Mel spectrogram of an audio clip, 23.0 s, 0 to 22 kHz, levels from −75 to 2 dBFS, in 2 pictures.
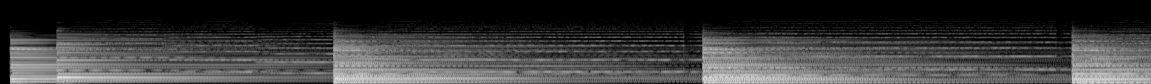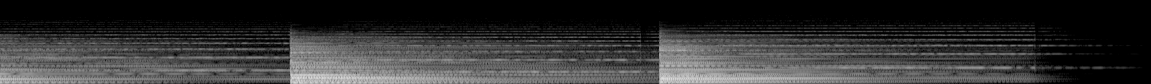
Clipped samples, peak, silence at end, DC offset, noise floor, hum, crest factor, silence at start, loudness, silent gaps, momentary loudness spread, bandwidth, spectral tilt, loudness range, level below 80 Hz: under 0.1%; 0 dBFS; 1.15 s; under 0.1%; -63 dBFS; none; 16 dB; 0.1 s; -16 LUFS; none; 20 LU; 8.4 kHz; -8 dB/octave; 6 LU; -34 dBFS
